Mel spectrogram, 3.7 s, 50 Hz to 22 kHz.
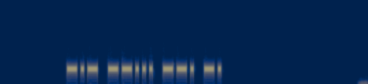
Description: Morse code, heard as a keyed tone, about 46 wpm, 700 Hz. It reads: K7GN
